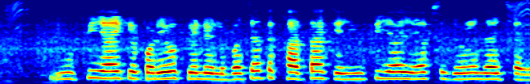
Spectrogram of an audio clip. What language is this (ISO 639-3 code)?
mag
